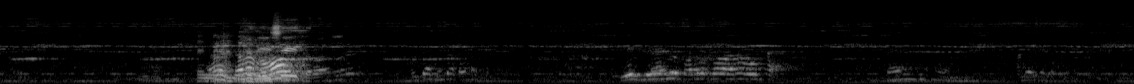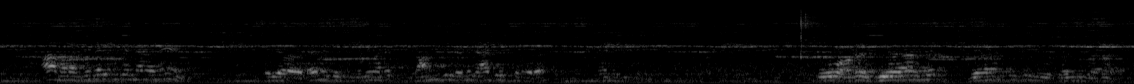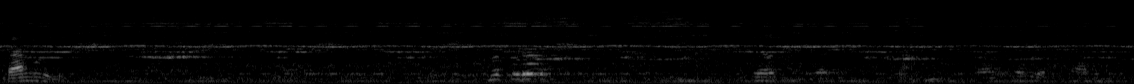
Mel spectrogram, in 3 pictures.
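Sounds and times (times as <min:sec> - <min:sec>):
faint indistinct voices talking: 0:00.0 - 0:34.0
steady high-pitched whine: 0:00.0 - 0:34.0.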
